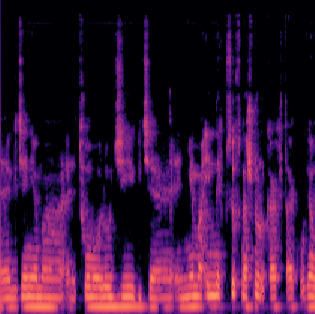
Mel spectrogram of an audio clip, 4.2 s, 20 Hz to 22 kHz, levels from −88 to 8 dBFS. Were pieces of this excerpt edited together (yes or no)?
no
